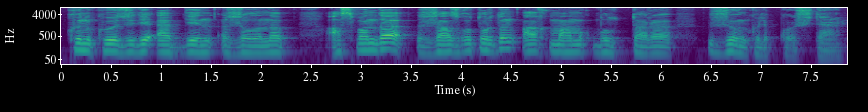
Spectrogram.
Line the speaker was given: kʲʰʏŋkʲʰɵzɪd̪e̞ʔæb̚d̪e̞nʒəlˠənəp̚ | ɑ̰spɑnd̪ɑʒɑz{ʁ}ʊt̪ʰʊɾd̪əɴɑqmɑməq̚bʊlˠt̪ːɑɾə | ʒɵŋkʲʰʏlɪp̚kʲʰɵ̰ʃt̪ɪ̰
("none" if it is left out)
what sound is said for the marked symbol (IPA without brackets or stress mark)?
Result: ʁ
